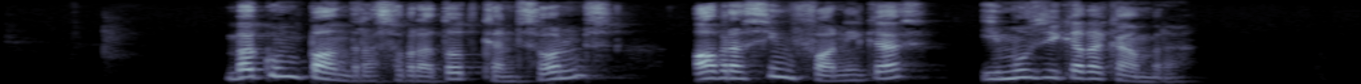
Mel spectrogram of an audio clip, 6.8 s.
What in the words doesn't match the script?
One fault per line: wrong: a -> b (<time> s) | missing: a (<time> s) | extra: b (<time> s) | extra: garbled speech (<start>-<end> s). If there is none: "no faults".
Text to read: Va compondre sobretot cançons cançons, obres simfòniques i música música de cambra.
missing: cançons (3.0 s)
missing: música (5.5 s)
